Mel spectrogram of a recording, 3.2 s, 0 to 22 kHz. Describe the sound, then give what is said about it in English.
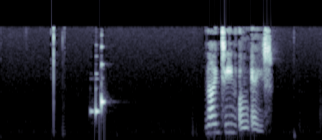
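A couple of sharp keypad clicks and a short pair of electronic tones from an iPhone 4 running iOS 6.1.3 as its screen is unlocked, followed by a brief burst of quick synthetic-sounding speech, all fairly quiet. “So what I'm now going to do is unlock my screen.”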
